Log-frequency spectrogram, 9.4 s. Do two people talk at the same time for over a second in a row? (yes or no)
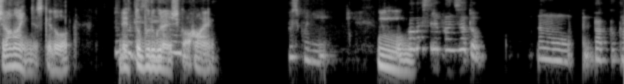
yes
